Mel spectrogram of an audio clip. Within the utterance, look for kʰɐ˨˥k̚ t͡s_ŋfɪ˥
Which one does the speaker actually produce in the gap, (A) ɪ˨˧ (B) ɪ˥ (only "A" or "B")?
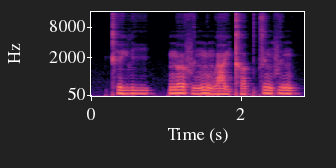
B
